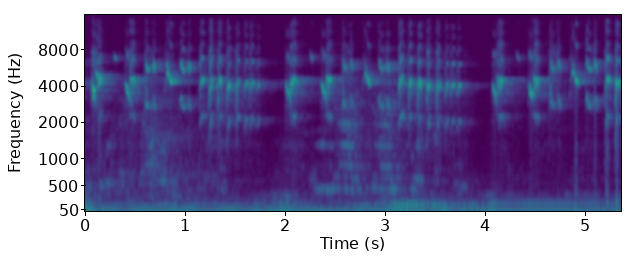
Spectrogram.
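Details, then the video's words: Long-tailed Shrike training song with sparrow imitations: bright sparrow-like chirps repeated in fast clusters, each burst of high twittering notes followed by short pauses, with a soft background hum. "Masteran Cendet Isian Greja Mewah"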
